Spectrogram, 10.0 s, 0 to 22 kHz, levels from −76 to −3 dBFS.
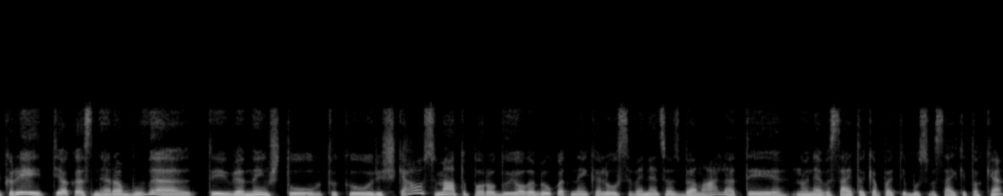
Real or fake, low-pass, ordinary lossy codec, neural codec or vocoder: fake; 9.9 kHz; Opus, 24 kbps; codec, 24 kHz, 0.9 kbps, DualCodec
